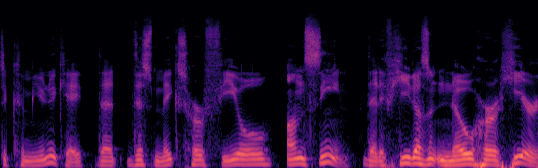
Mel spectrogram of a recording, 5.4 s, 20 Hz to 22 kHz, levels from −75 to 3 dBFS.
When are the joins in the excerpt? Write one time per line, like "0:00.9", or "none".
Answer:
0:01.2
0:02.8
